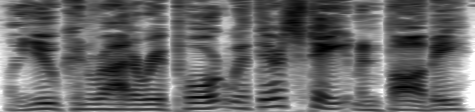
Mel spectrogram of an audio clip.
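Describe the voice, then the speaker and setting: A man's voice: on the high side, animated, fast, no echo, studio quality, lightly acted. A man acting as a frank, condescending small-town sheriff in an audio drama. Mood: curt, brushing off. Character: dismissive, bureaucratic small-town male sheriff.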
